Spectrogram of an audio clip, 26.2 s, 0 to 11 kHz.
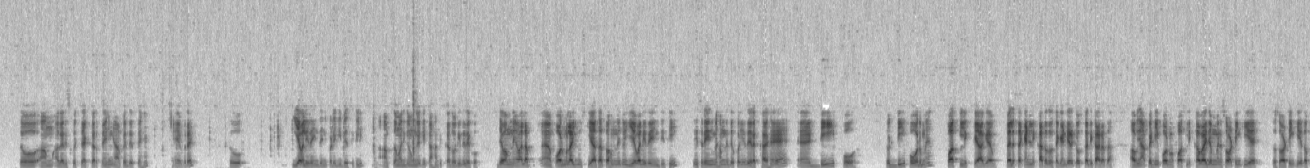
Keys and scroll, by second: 2.4-4.1 typing, 4.2 Down, 4.5 Up, 4.9 Tab, 5.0 Caps_Lock, 5.3 Left, 5.9 Up, 6.7 shift+Down, 8.3 Return.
